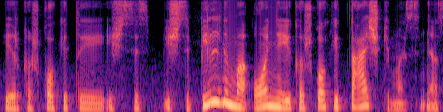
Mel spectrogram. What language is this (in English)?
Lithuanian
